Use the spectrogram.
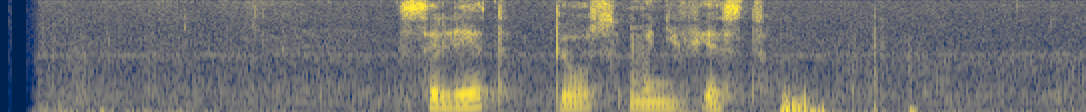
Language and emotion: Russian, neutral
